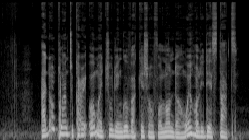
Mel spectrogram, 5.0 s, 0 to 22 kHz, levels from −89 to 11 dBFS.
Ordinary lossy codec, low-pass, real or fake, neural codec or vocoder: none; none; fake; vocoder, 48 kHz, 128 mel bands, Vocos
